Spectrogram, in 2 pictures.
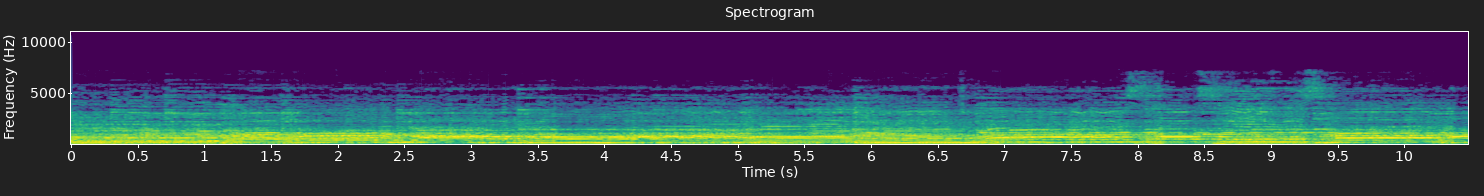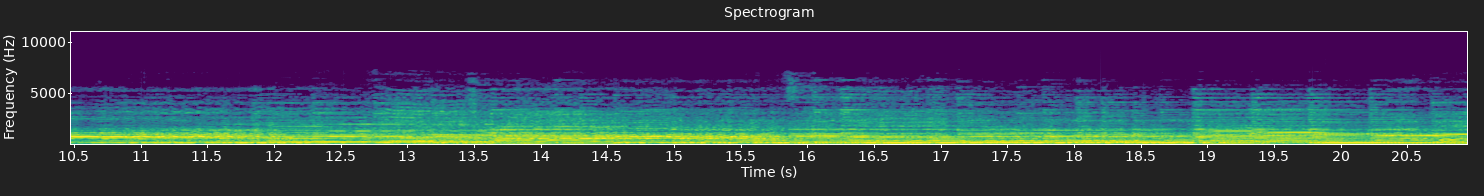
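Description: A man and a woman singing a song into microphones over instrumental accompaniment with held bass notes, amplified through a sound system.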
